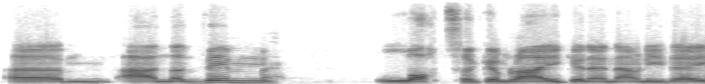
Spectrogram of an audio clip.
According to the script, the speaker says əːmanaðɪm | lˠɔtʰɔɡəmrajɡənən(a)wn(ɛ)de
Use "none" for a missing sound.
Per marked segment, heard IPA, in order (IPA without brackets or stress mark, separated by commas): a, i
